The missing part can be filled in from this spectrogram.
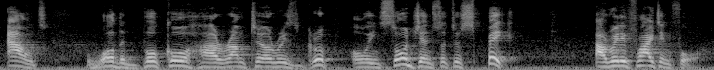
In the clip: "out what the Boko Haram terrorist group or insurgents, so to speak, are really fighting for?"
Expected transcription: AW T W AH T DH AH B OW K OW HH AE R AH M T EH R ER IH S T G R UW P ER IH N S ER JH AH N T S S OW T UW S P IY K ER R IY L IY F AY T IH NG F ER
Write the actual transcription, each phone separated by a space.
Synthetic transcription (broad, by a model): AW T W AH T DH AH B OW K OW HH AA R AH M T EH R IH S G R UW P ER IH N S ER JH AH N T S S OW T UW S P IY K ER R IY L IY F AY T IH NG F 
